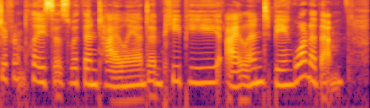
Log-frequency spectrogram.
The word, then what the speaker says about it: Phi Phi: made me uncomfortable so I'm saying Fifi Island but it is PP Island they pronounced pH P Mark and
